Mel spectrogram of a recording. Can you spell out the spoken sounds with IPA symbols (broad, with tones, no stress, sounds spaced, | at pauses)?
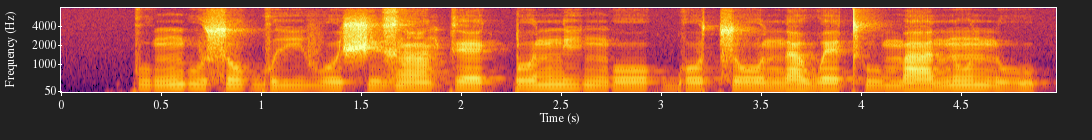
k u˨ ŋ u˦˨ s o˦ ɡʷ iː˨ β ʊ˨ ʃ ɪ˨ ɣ ã˨ k ɛ˨ k͡p ʊ˦ n i˦˨ ŋ oː˨ ɡ͡b o˨ t͡s oː˦˨ n a˨ w ɛ˨ tʰ u˨ m aː˨ n ũ˦ n u˨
